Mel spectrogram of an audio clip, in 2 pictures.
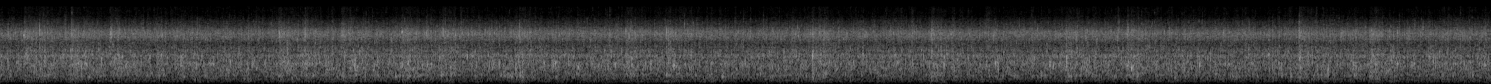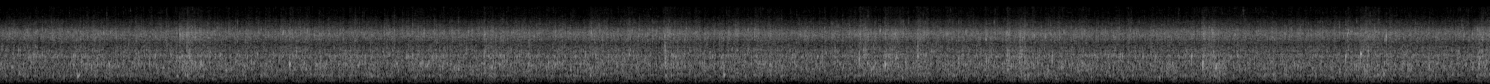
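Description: Heavy rain falling steadily onto a puddle: a dense, even hiss of drops splashing on water, with scattered louder splashes.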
